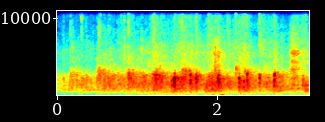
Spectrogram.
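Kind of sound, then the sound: crowd, audience clapping hands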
